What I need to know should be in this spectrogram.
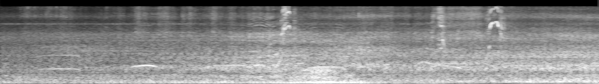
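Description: A monkey gives short squeaky calls nearby.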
